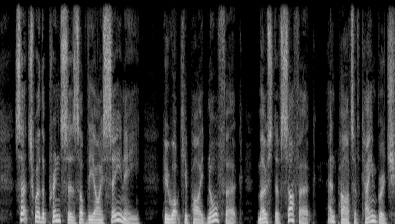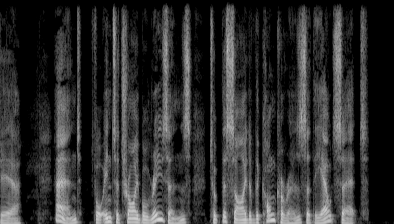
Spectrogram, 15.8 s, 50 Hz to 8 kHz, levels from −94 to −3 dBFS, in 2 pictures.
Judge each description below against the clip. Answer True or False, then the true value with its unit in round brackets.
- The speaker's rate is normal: False (120 wpm)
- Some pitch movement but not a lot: False (6.0 semitones)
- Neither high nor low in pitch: False (110 Hz)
